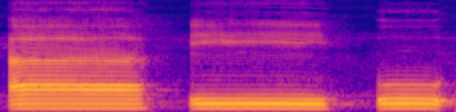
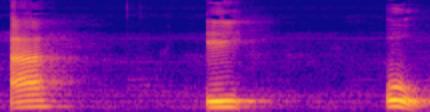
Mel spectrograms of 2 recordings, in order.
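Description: First: The vowels are stretched out long. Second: The vowels are short and not stretched. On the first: The speaker calls it wrong. "ये totally wrong है, स्ट्रेच नहीं करना" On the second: The speaker calls it right. "Make sure कि आपको थोड़ा सा भी स्ट्रेच नहीं करना"

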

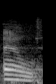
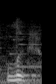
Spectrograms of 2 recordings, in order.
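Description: First: It is said as the full letter name. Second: It is said as a short bare sound. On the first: The speaker calls it wrong. "не Л" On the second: The speaker calls it right. "озвучуємо її як звук"

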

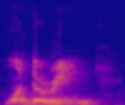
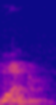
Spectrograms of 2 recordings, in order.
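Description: First: Every syllable of the word is pronounced. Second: Some syllables are dropped from the word. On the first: "Somebody with proper enunciation, they say wondering" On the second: "I said wondering"

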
